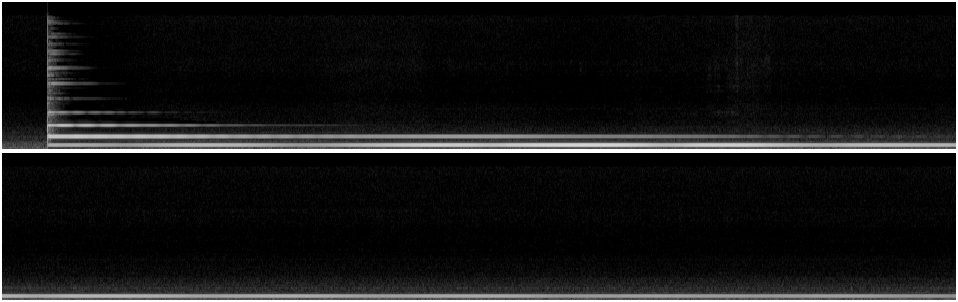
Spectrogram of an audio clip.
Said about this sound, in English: and listen to the sound of the chime all the way to the very end. See if you can hear the exact moment the chime ends.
